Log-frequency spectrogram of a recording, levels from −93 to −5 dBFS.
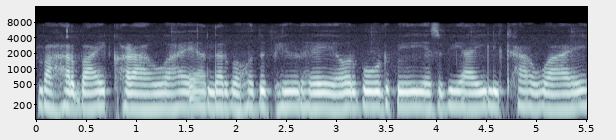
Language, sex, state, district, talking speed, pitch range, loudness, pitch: Hindi, female, Chhattisgarh, Korba, 205 wpm, 170-180 Hz, -17 LUFS, 175 Hz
